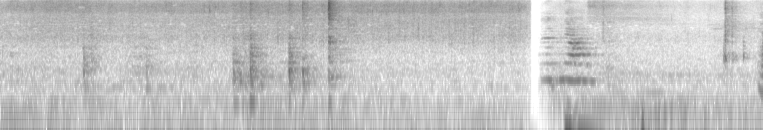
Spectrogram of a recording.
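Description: Stuffed eggplants for masala bharli vangi drop into a hot pan, a broad steady sizzle with scattered spits and pops that briefly cuts out, then crackles back in with stirring clatter.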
